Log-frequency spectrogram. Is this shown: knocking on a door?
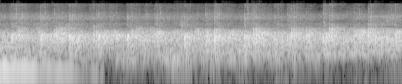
no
